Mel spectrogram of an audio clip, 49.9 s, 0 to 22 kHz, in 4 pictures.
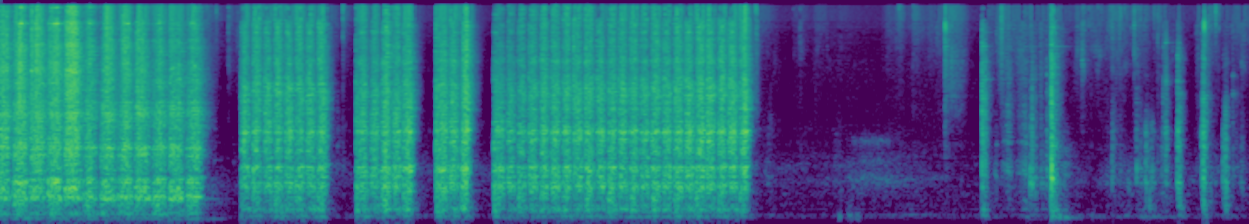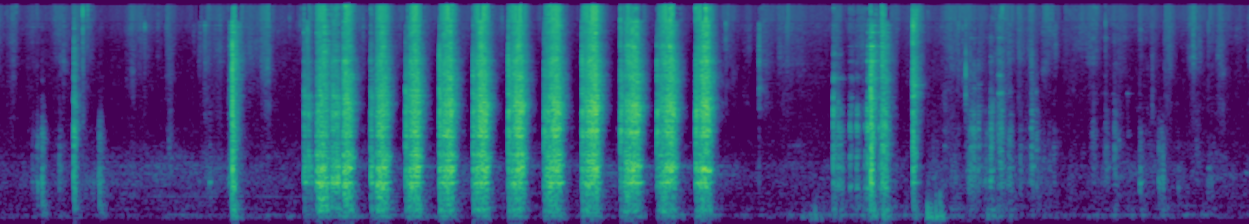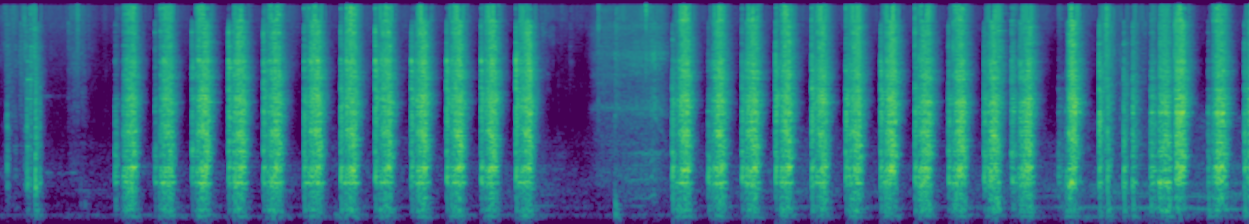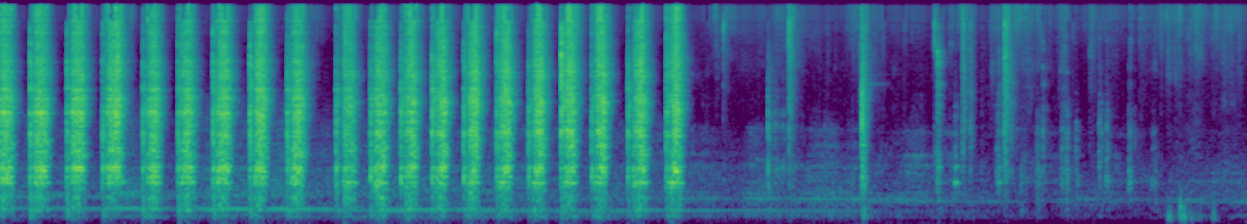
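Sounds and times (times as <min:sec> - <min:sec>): file strokes on steel: 0:00.0 - 0:07.6, 0:15.6 - 0:19.7, 0:26.1 - 0:30.4, 0:31.0 - 0:44.4
scraping and handling: 0:09.4 - 0:15.3, 0:20.1 - 0:25.9, 0:45.2 - 0:49.9.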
